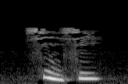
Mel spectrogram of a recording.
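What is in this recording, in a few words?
"信息", Mandarin Chinese; hsk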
